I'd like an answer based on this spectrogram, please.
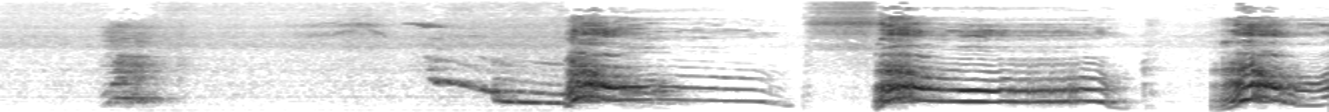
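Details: Pet basset hound howling while it listens to recordings of other basset hounds howling; a short yelp, then long wavering howls that slide downward, separated by brief pauses.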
